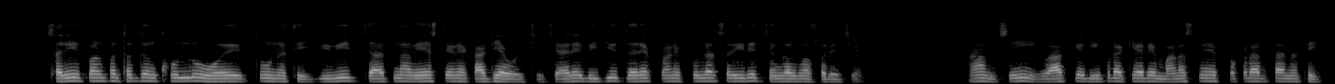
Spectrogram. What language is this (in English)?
Gujarati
